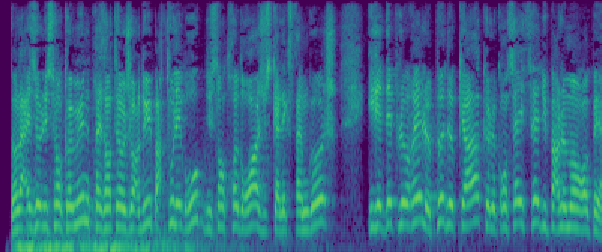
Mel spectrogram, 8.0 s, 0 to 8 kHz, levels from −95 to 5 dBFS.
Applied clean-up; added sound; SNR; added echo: neural mask model DeepFilterNet 3.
